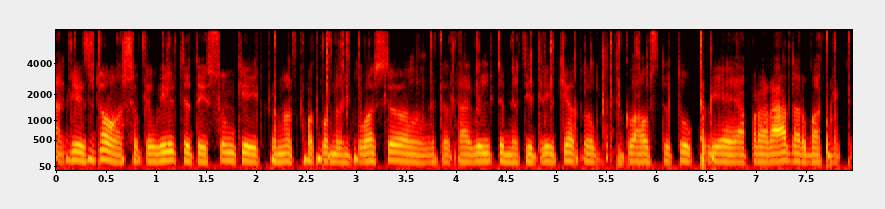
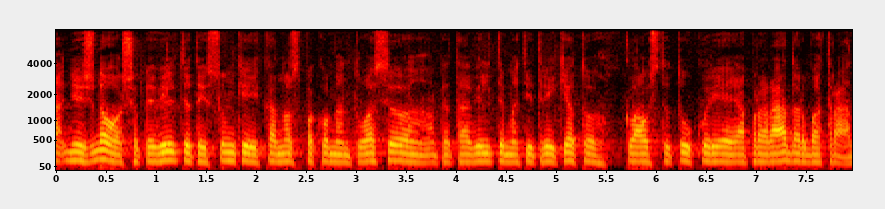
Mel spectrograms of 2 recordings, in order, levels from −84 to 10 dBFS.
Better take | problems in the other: second | noise reduction (neural diffusion model UNIVERSE++)

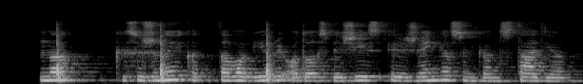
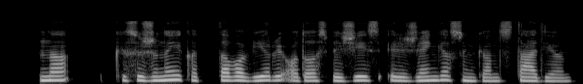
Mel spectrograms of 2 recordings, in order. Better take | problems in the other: second | background sound (Tap / Hammer); 7 dB below the speech // room echo; dies away in 0.7 s

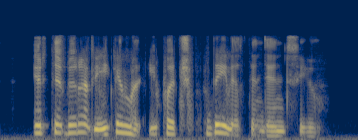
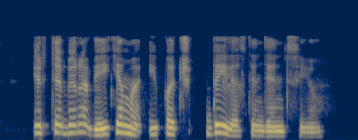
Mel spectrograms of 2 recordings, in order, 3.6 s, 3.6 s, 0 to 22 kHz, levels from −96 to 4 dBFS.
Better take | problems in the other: second | noise reduction (neural diffusion model UNIVERSE++)

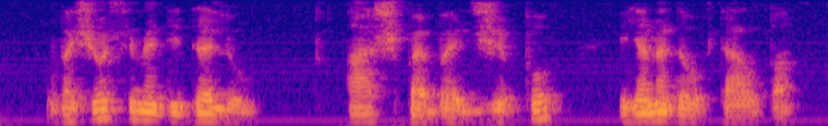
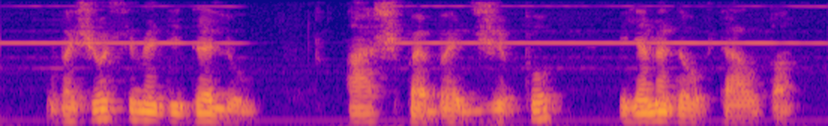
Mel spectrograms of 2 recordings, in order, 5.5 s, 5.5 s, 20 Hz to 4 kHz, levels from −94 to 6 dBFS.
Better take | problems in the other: first | background sound (Wind instrument, woodwind instrument); 15 dB below the speech

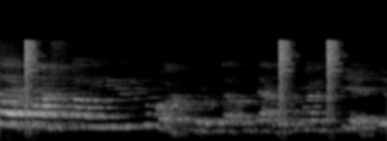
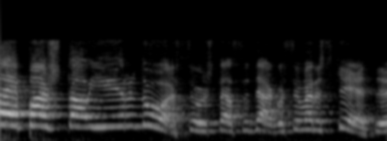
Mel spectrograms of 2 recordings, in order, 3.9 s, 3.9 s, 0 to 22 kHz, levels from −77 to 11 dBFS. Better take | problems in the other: second | noise reduction (classical method WPE with log-MMSE)

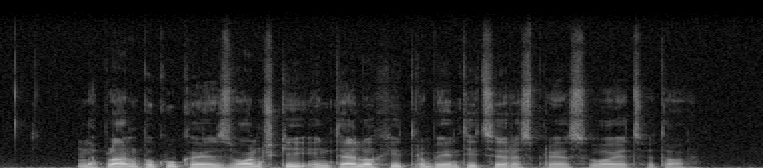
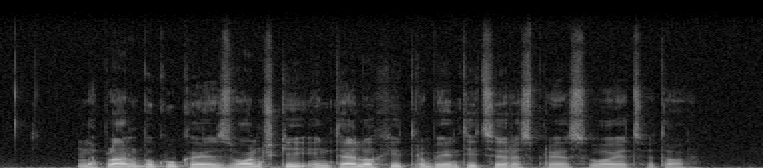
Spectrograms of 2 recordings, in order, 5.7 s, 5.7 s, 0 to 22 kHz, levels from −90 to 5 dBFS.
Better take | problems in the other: first | background sound (Bowed string instrument); 14 dB below the speech

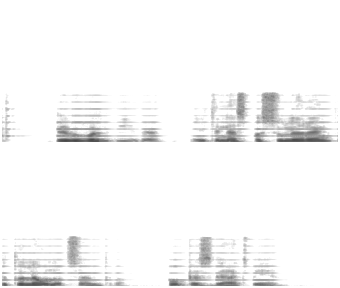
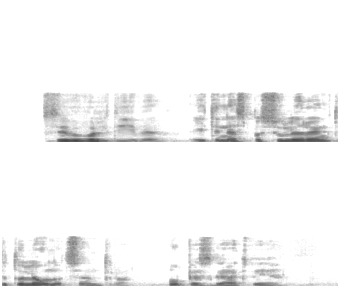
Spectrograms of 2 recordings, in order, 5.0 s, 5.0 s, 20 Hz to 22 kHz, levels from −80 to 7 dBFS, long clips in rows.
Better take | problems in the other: second | noise reduction (neural mask model RNNoise)

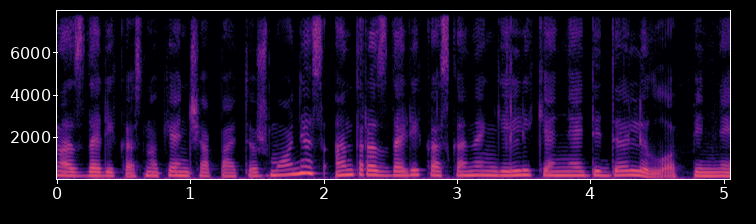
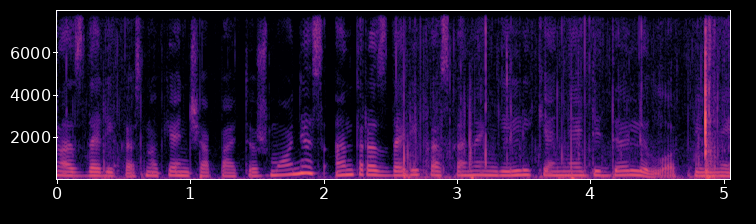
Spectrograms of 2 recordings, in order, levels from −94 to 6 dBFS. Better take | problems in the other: first | background sound (Crack); 5 dB below the speech

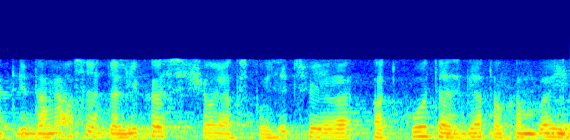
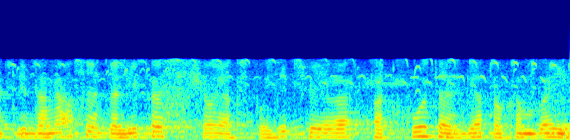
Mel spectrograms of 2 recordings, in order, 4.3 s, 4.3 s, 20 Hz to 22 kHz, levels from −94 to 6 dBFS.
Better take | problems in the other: first | background sound (Bird); 18 dB below the speech

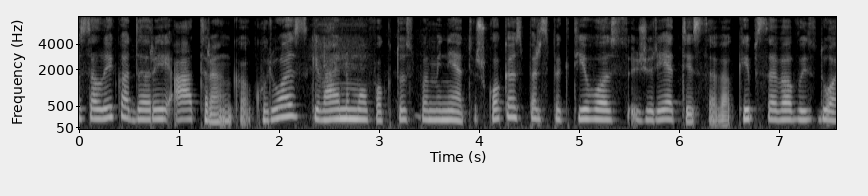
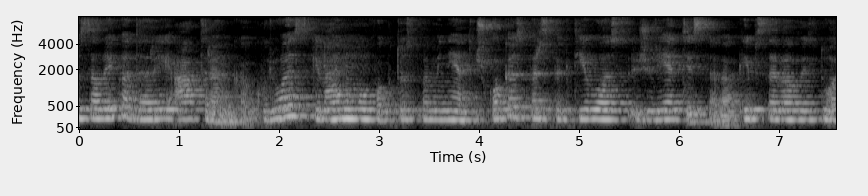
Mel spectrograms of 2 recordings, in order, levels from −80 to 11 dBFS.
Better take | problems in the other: first | room echo; dies away in 0.8 s

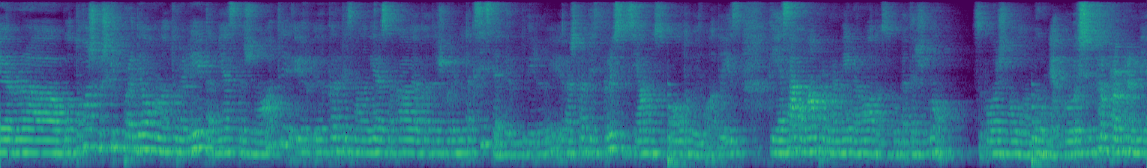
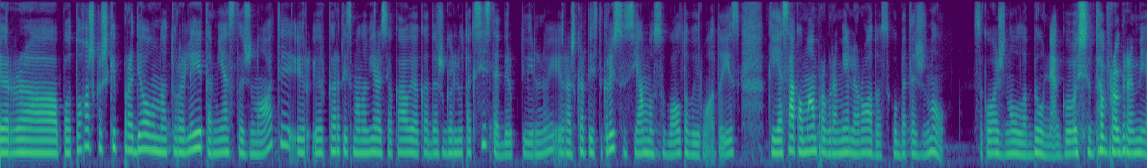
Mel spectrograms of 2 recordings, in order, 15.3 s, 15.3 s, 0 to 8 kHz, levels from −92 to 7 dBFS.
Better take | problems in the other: second | background sound (Bowed string instrument); 11 dB below the speech // room echo; dies away in 1 s

